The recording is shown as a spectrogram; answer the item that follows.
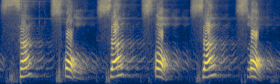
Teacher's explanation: سو کرتے ہوئے موٹا کرتے ہوئے لپس کو گول نہیں کرنا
